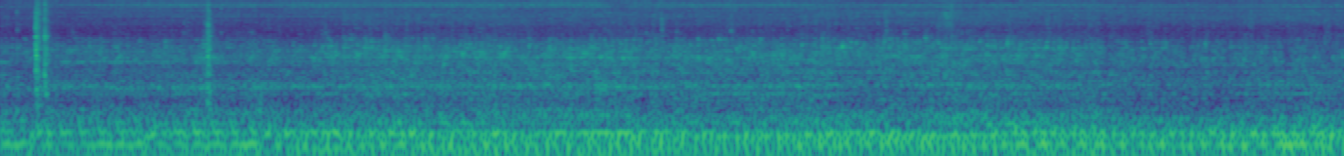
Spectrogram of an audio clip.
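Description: Old carbureted Cadillac's engine idling steadily, freshly started after sitting unstarted for about a month and a half.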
